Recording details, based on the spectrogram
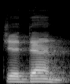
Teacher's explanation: Baxın, ə-yə görə t d-ya keçdi.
